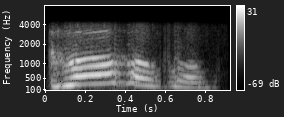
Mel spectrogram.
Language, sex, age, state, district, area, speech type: Marathi, female, 45-60, Maharashtra, Nanded, rural, conversation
